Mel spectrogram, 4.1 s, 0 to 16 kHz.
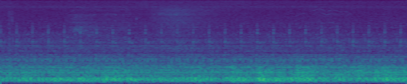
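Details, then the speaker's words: Nissan Pathfinder/Navara YD25 diesel at idle, fitted with Chinese injectors, cylinder power balance tested via Consult; a harsh, slightly uneven metallic crackle about three ticks a second: injector needle knock. "Причём я отсюда прямо слышу в наушниках этот треск трес адовый конечно"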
